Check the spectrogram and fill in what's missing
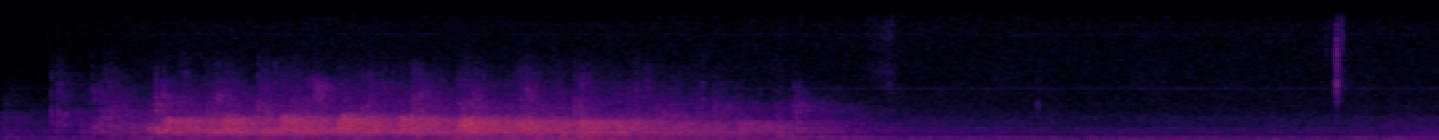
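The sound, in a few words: applause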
